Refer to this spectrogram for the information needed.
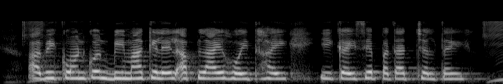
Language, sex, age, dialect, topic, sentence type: Magahi, female, 46-50, Western, banking, question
